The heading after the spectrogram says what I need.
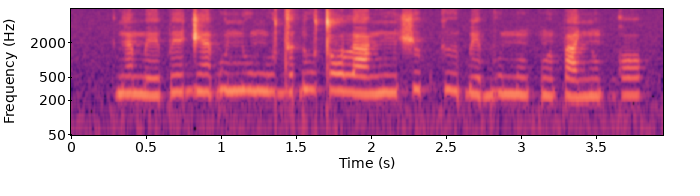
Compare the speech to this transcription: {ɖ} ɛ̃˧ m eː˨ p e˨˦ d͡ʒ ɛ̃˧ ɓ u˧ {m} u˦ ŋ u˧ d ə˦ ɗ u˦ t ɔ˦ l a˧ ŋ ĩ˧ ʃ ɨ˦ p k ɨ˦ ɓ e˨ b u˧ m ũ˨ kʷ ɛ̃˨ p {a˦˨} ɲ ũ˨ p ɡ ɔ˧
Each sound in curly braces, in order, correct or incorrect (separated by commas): incorrect, incorrect, incorrect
